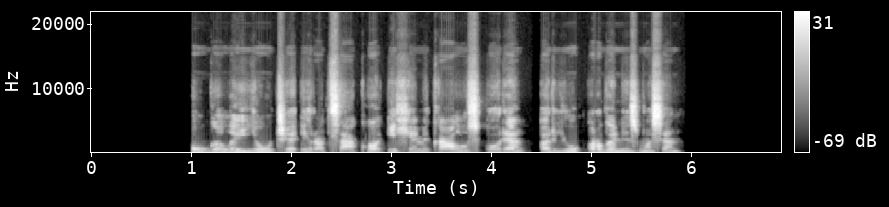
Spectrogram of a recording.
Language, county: Lithuanian, Klaipėda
